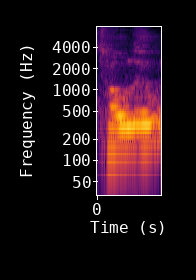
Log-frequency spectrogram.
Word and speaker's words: Tolu: All you have to do to pronounce Tolu, it's 2 syllables, is just have an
